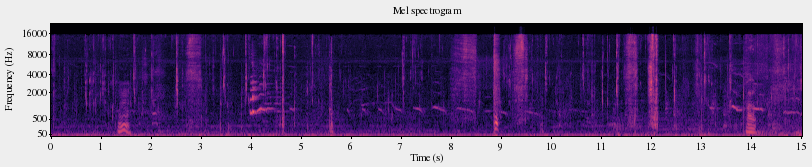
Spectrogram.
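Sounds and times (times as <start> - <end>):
chewing mouth sounds: 0.0 - 15.0
dog whimpering: 3.9 - 11.0, 12.9 - 15.0.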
